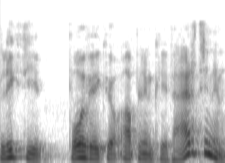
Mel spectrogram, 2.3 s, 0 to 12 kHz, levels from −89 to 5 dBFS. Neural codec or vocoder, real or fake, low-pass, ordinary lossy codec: codec, 16 kHz, 8 kbps, FunCodec, trained on LibriTTS, 25 frames a second; fake; 7.2 kHz; MP3, 64 kbps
